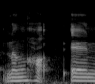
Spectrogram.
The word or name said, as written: ningxat'een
